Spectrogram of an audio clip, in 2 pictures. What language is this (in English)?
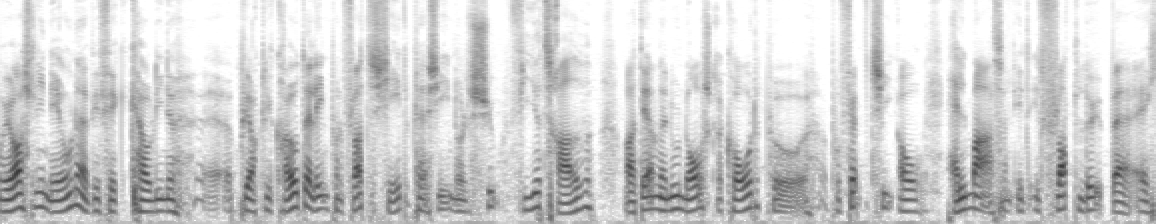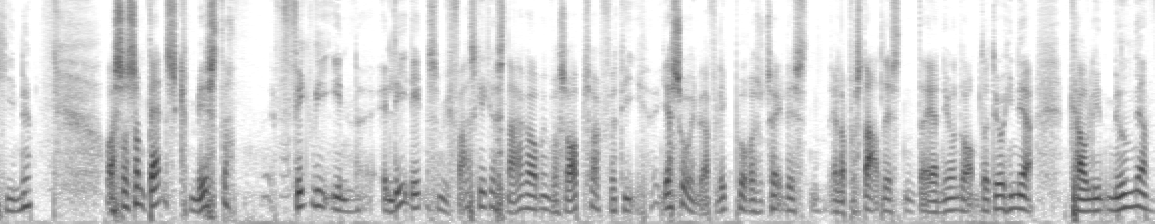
Danish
